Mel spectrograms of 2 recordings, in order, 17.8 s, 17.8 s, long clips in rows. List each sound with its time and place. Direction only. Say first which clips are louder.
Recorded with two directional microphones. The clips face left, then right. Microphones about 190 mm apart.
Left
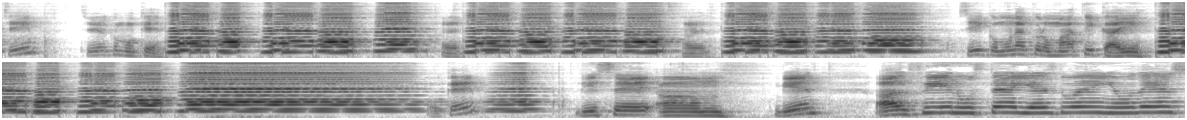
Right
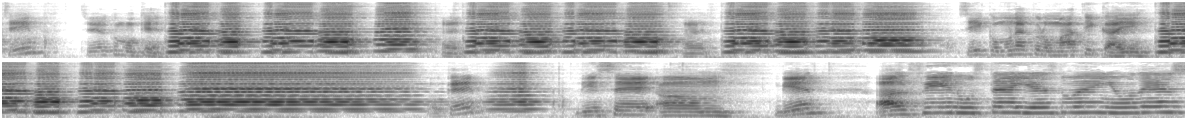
0.7 s speech: left 8 dB; 35° left (ahead or behind)
3.3 s accordion: left 3 dB; 35° left (ahead or behind)
7.2 s accordion: left 8 dB; 40° left (ahead or behind)
12.3 s music: left 6 dB; 35° left (ahead or behind)
13.3 s a sound: left 12 dB; 45° left (ahead or behind)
